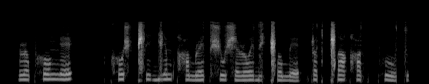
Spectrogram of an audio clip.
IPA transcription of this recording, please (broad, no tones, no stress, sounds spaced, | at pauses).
ɭ ɤ pʰ o ŋ e | kʰ o ʃ ǁ i ɡ i m qʰ o m ɭ e t ʃ u ʃ ɛ ɭ o ɪ̯ d e ǁ o m e | ʈ ɤ t ǁ ɤ qʰ o t pʰ u t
